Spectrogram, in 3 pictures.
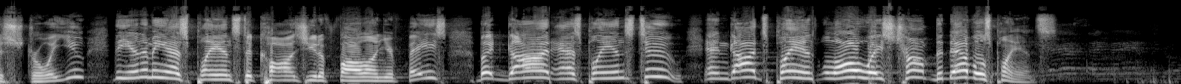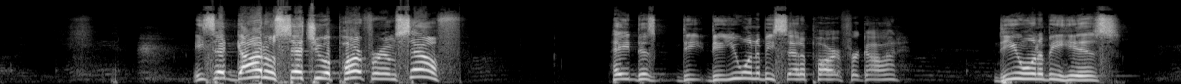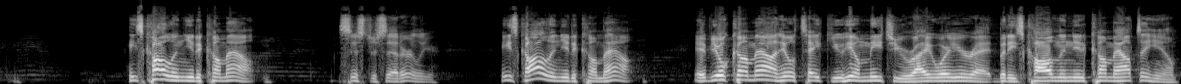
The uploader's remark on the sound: Preached at Gospel Lighthouse in Bossier City, La.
